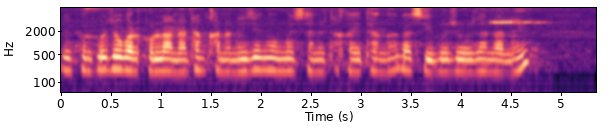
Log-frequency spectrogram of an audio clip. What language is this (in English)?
Bodo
